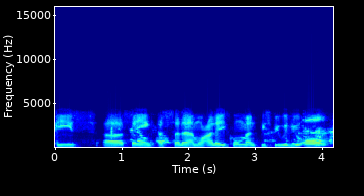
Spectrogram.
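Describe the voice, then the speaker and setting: With an Arabic accent, a man speaks fairly slowly in a high pitch with fairly even intonation. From Algeria. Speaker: imam, commission member. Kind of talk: self-introduction at public meeting.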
